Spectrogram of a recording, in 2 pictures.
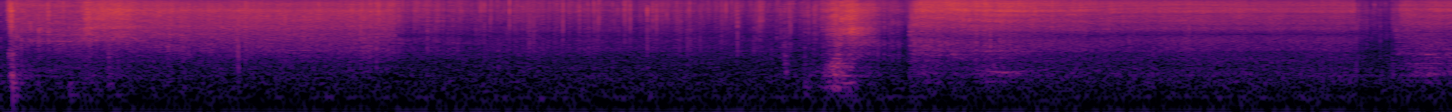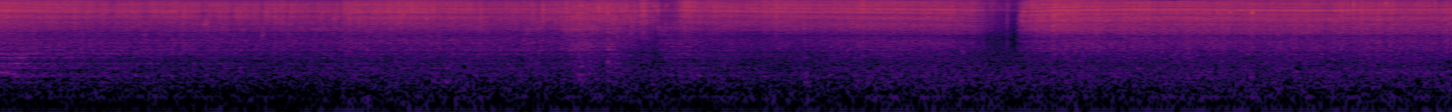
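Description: Thick ribeye steak searing on a hot steel griddle plate, a steady loud sizzle with fat bubbling and spattering. The sizzle dips briefly a few times.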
